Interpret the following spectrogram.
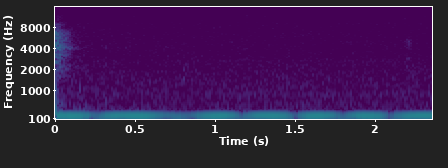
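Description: Faint steady low hum that swells and fades about three times a second.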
